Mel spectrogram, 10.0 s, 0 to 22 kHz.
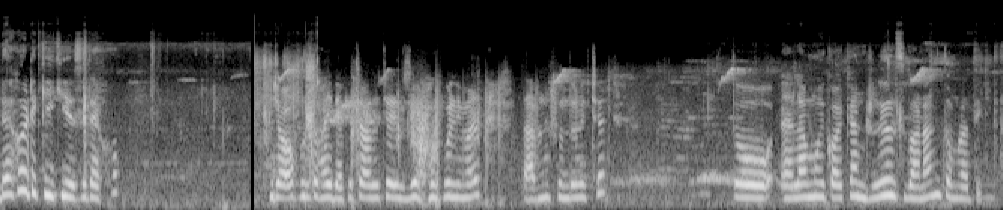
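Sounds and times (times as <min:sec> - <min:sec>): woman talking: 0:00.0 - 0:01.2, 0:02.7 - 0:06.2, 0:07.3 - 0:10.0.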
